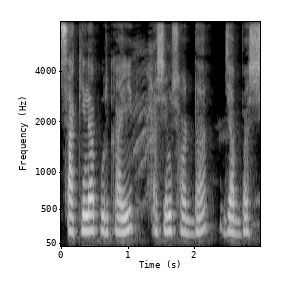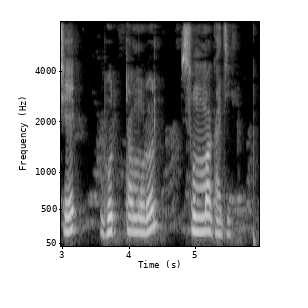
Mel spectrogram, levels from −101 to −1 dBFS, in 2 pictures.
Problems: none marked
